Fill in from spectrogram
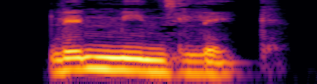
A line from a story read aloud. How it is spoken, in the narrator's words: said Cecily in an exasperated tone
